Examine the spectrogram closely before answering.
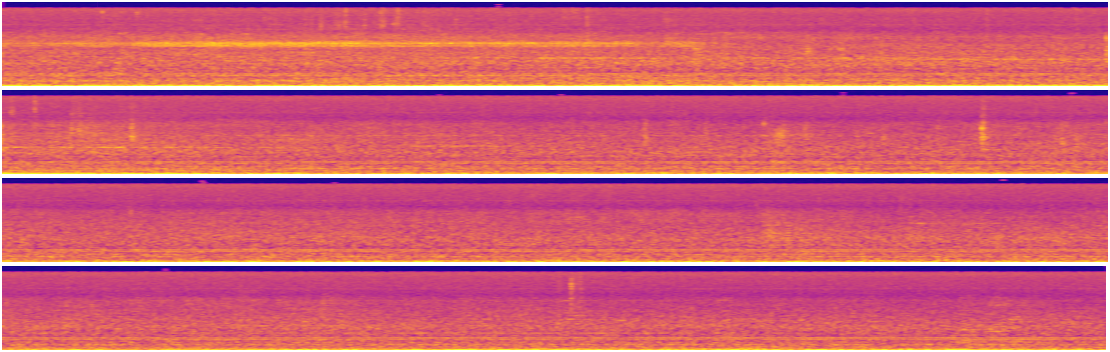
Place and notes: dortmund, silberstrasse, kolpinghaus, garagenzufahrt
kleine nebengasse am sonntag nachmittag im herbstwind, blättern fliegen und rascheln, wenige passanten, die lüftung der tiefgarage
soundmap nrw
social ambiences/ listen to the people - in & outdoor nearfield recordings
